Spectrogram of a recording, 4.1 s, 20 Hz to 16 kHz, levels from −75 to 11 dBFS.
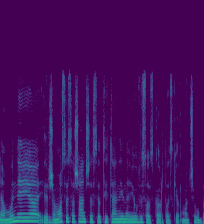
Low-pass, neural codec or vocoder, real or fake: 10.8 kHz; none; real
